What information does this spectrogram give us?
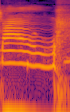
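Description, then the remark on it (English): A single short meow from a cat named Mittens, fairly loud, with a steady tone that drops slightly at the end, heard on its own. “It sounded like a cat.”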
